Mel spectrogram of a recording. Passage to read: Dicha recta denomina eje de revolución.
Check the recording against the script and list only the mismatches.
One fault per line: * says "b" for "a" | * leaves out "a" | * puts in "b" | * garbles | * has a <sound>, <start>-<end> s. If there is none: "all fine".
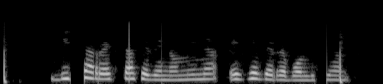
* has a dropout, 0.7-0.8 s
* puts in "se"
